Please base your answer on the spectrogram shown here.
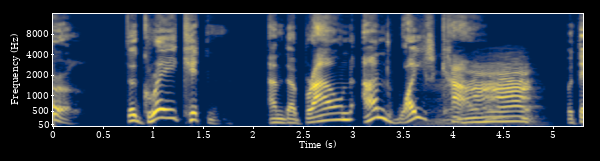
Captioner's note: cow moos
